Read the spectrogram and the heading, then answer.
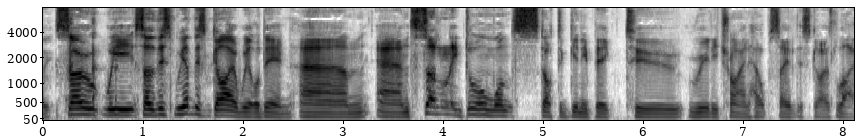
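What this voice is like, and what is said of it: Strange pseudo-British mixed accent. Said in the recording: “It must be your strange pseudo-British accent ... it's my half and half ... accent”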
